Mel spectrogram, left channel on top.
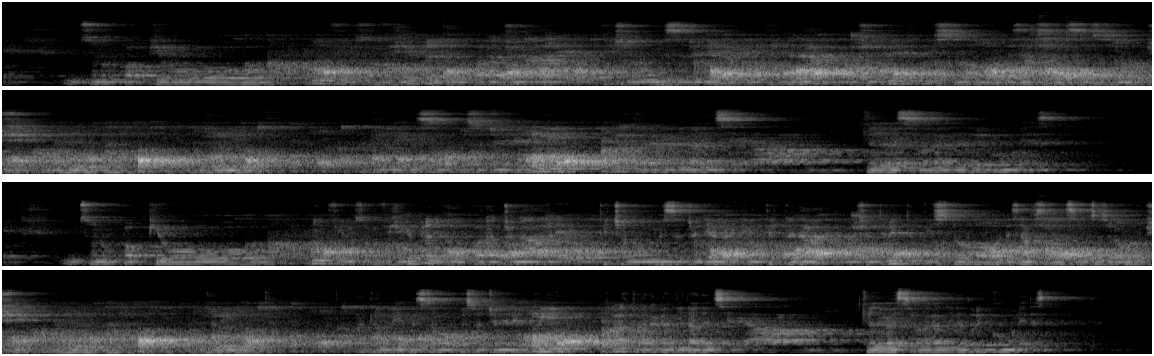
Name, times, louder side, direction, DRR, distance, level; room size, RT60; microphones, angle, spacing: voice 1, 0.0-2.6 3.1-11.8 13.6-14.3 14.7-17.2 17.5-21.9, right 3 dB, 40° right, 0 dB, 0.4 m, -36 dB
sound 1, 2.3-17.9, left 1 dB, 25° left, 0.9 m, -31 dB
voice 2, 6.4-6.7 11.8-14.2, left 1 dB, 55° left, -14 dB, 1.0 m, -39 dB
3.4 x 2.7 x 3.8 m, 2.5 s
head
